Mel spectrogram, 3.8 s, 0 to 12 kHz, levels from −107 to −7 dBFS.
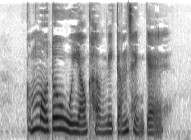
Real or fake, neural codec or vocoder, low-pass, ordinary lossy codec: real; none; 10.8 kHz; AAC, 48 kbps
